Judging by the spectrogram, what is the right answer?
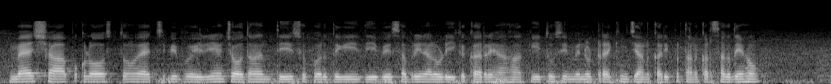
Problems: none marked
